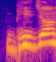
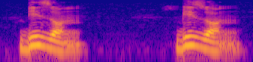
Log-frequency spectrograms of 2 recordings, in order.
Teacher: দন্তস তালবস আর একটা বর্গীয় জ বা ঝ এর মাঝামাঝি সাউন্ড বর্গীয় জ উচ্চারণ করাও যাবে না আবার ঝটাও উচ্চারণ করা যাবে না এদের মাঝের উচ্চারণটা আমাদেরকে করে একটা ঝংকার সৃষ্টি করতে হবে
